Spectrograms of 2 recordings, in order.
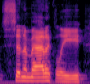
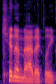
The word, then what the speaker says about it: cinematically: Yeah, but God, it's like we've got 3 C words, but cinematically has to be a soft C. It's not kinematically clueless, crow, but maybe we could say it kinematically.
